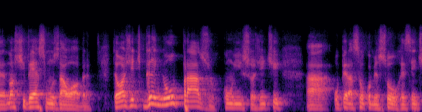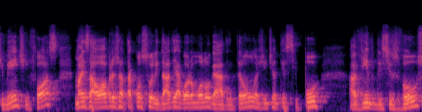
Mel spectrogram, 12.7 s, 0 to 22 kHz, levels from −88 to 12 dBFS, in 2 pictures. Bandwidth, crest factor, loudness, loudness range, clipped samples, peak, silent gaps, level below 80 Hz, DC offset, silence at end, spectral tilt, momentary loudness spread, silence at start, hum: 9.6 kHz; 16 dB; -20 LUFS; 4 LU; under 0.1%; -4 dBFS; none; -46 dBFS; under 0.1%; 0 s; -6 dB/octave; 9 LU; 0 s; none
